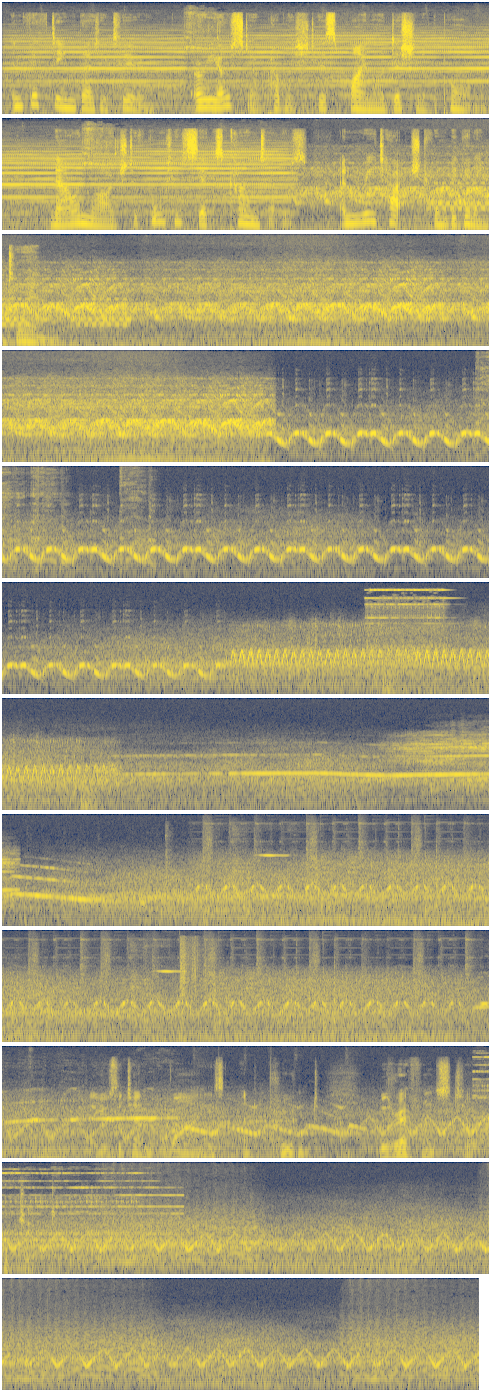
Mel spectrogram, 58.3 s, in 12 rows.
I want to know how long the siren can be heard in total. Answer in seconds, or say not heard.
58 s.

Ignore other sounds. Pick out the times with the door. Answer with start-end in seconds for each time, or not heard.
not heard.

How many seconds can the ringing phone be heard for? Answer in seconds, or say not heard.
5 s.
